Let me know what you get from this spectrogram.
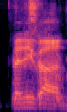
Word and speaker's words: Pen y Fan: Is that how it's pronounced? – Yeah, Pen- yeah. – Pennyvan. Brecon Beacons.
